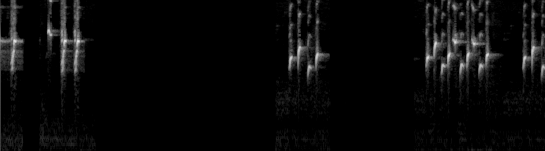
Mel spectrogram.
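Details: European goldfinch singing a clean Malaga-style song, recorded for young birds to memorise: short bursts of high, bright twittering notes separated by silent gaps, a few quick chirps early, then two denser twittered phrases.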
